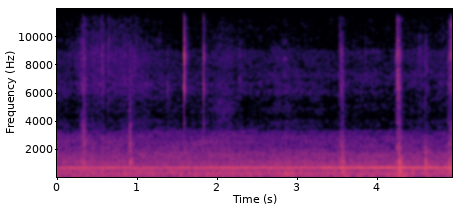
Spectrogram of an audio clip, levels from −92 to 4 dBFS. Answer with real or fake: real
